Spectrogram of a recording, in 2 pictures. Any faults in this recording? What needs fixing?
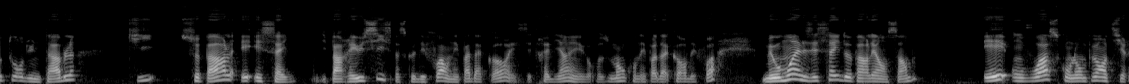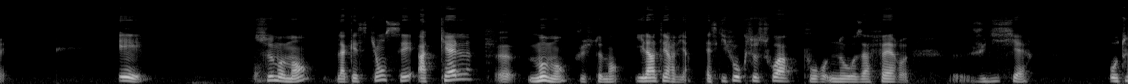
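Imaging from linear upsampling runs through the whole recording: speech raised from 12 kHz to 44.1 kHz by straight-line interpolation dulls the top and leaves a mirrored image between 6 and 12 kHz, roughly 30 dB down. That gives sibilants a faint metallic shimmer. Unlike aliasing, the extra content mirrors real energy above the original band edge rather than folding down into it. Prevent this by resampling with a proper windowed-sinc or polyphase low-pass filter instead of linear interpolation.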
